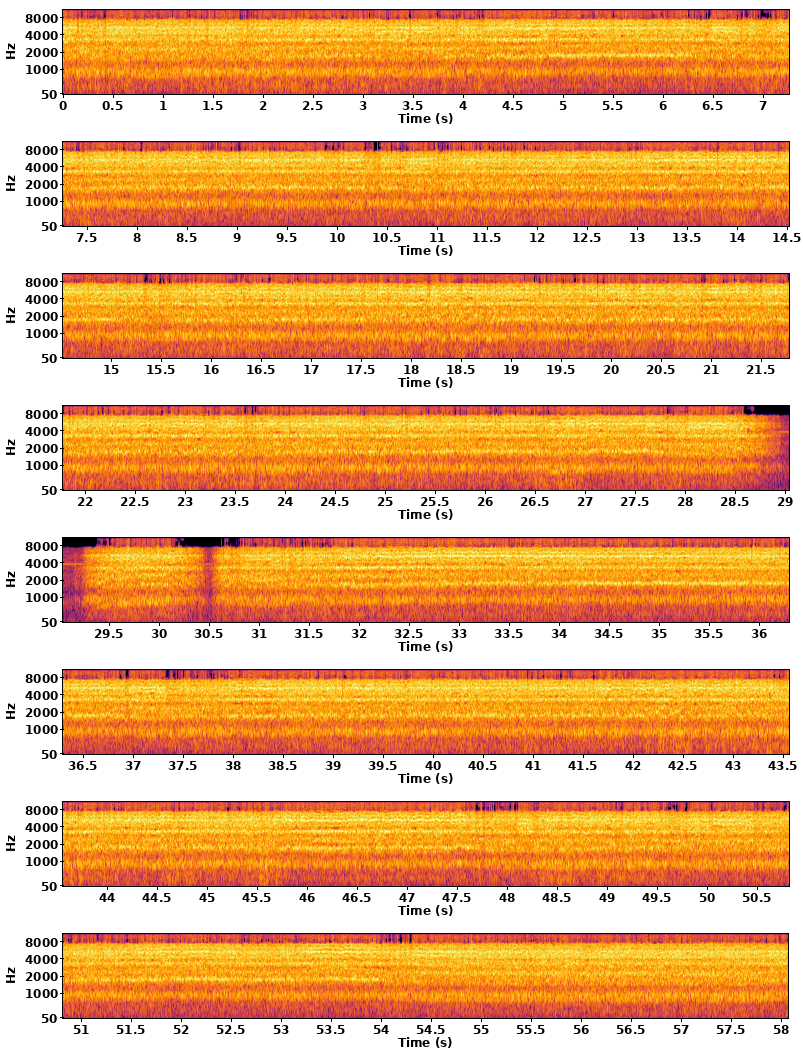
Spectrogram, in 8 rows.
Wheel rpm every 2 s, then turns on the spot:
220, 230, 220, 230, 240, 230, 230, 230, 230, 230, 230, 230, 230, 230, 130, 140, 220, 230, 230, 230, 230, 230, 230, 210, 220, 230, 230, 210, 210.
28-30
